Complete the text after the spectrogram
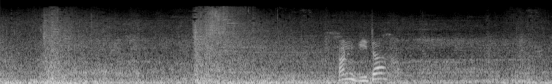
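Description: A giant creature growls and roars.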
